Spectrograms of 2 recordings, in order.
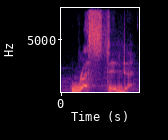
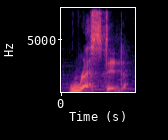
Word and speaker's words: rested: the example Rest r-e-s-t because rest ends in a t when we add ed we use our third pronunciation Rested Rested I rested all afternoon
